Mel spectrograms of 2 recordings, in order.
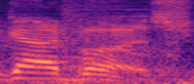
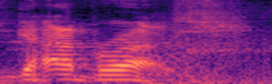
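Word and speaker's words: Guybrush: Not Guy Bush, Guy Brush. Brush.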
